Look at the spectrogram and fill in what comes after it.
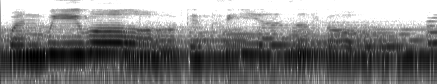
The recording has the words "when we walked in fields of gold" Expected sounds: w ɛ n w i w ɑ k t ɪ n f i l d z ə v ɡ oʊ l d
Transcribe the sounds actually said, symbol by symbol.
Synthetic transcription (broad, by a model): w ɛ n w i w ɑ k ɪ n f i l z ə v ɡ oʊ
